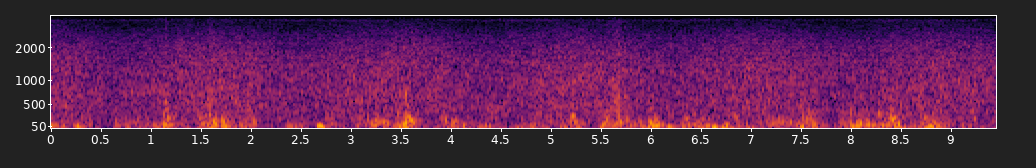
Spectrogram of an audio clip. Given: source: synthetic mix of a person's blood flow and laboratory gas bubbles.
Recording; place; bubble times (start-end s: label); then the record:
Doppler ultrasound of blood flow; precordium
1.10-1.25 s: bubbles
1.56-1.63 s: bubbles
5.49-5.77 s: bubbles
7.45-7.68 s: bubbles
From the record:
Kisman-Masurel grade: 121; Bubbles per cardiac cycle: 1 to 2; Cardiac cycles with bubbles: 10 to 50%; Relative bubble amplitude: barely perceptible (0.100 to 0.250); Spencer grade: 2 (many but less than half of the cardiac periods contain bubble signals, singularly or in groups); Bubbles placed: anywhere in the cardiac cycle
